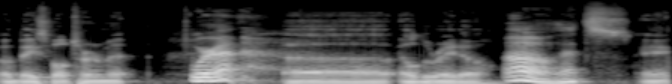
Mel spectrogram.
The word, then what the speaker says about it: El Dorado: El Dorado, Oh, that's It's pronounced El Dorado. El Dorado.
